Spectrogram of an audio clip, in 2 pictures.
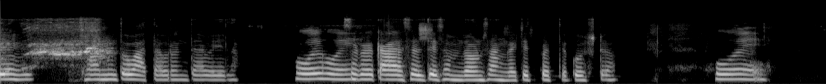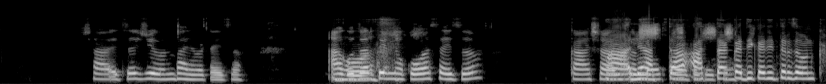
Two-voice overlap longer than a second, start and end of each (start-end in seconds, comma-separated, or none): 14.3-15.8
